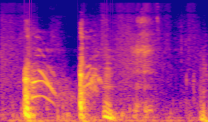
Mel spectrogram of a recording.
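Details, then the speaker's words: Adult with a mild cough during narration: three short, abrupt cough or throat-clearing bursts heard faintly in a quiet room. "I have a little bit of a cough going on here so excuse me if you hear these coughing noises in the background"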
